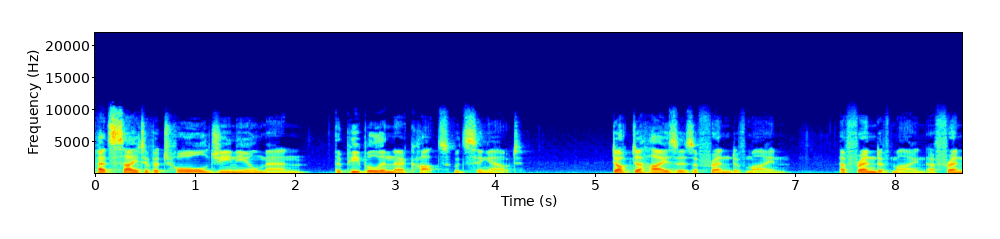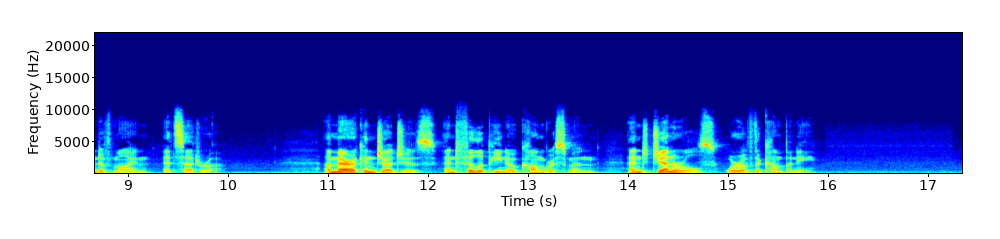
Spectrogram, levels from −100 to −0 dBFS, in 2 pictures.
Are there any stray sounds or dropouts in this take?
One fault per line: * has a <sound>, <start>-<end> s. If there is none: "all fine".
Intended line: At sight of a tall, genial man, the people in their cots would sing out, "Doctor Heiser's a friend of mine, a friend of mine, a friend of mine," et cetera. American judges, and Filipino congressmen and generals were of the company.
all fine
